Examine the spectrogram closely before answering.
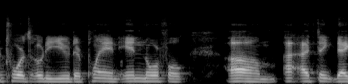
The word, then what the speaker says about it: Norfolk: Troy travels to Norfolk or Nafolk if you locals say it, uh, to take on ODU Thursday.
